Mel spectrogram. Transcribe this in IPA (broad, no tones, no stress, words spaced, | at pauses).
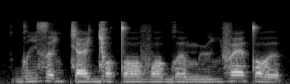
ɡʷizɐʎcæɟɔ t̪ɔvɔɡʷɜ mʉʎvæt̪ɔə̯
